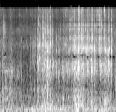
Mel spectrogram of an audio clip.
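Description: Footsteps rustling and crunching through dry fallen leaves and grass, irregular, quieter at first and a little louder from about a second in.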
